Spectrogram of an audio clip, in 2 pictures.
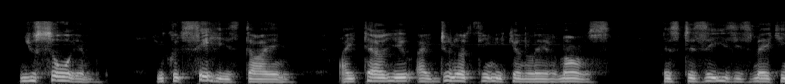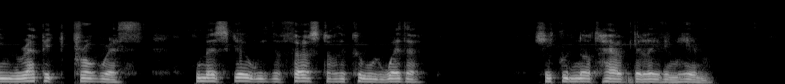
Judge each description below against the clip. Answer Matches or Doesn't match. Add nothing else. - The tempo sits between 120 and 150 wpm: Doesn't match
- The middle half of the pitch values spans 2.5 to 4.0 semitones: Matches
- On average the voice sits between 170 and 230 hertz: Doesn't match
